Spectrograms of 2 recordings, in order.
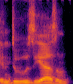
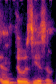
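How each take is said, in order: First: The second consonant is a plain t sound. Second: The second consonant is a soft th sound. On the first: The speaker calls it wrong. "Otherwise, you'll probably say enthusiasm" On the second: The speaker calls it right. "it's a soft T H sound"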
